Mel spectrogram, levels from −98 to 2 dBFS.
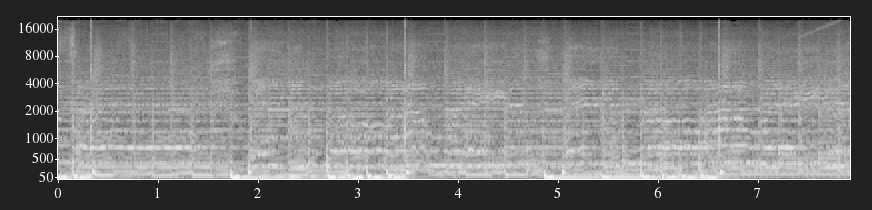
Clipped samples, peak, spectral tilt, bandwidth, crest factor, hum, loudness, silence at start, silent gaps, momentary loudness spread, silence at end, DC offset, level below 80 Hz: under 0.1%; 0 dBFS; -4.5 dB/octave; over 20 kHz; 10 dB; none; -11 LUFS; 0 s; none; 3 LU; 0 s; under 0.1%; -14 dBFS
